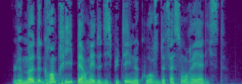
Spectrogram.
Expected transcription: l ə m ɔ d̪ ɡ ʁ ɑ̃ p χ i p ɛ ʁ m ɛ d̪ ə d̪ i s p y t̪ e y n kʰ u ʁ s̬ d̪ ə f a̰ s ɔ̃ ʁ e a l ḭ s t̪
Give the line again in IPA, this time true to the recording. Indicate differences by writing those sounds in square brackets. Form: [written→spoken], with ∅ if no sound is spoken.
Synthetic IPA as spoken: l ə m ɔ d̪ ɡ ʁ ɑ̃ p χ i p ɛ ʁ m ɛ d̪ ə d̪ i s p y t̪ e y n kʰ u ʁ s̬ d̪ ə f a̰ s ɔ̃ ʁ e a l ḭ s t̪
